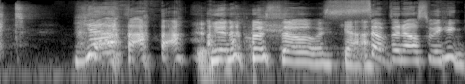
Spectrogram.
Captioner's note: laughing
